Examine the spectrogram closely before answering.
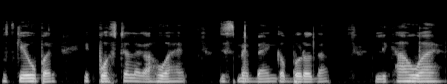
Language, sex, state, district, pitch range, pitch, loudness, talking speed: Hindi, male, Jharkhand, Ranchi, 130-145 Hz, 135 Hz, -18 LUFS, 190 wpm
